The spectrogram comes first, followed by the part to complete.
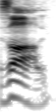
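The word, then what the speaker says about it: ז״ל: The correct way to pronounce the abbreviation in either case being Zal.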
